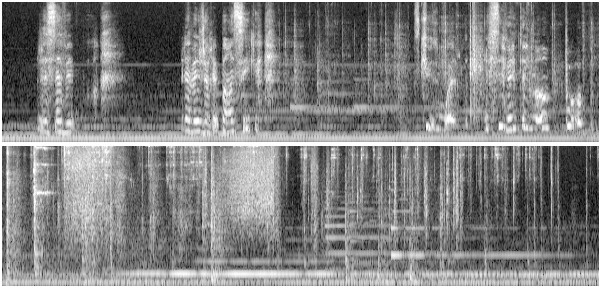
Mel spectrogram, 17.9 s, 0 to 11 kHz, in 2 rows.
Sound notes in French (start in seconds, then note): 8.8 Pleurs; 9.7 La porte s'ouvre; 11.5 Bruits de pas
